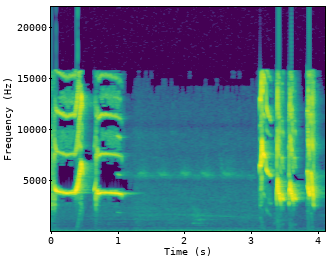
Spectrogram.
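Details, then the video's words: Loud song of an orange-headed thrush, played to get caged birds singing: two clear sustained whistles, a silent gap, then four quick emphatic chirped notes; steady low hum in the background. "Pancingan & Masteran ANIS MERAH Gacor Jeda Rapet Suara Keras || Burung Macet Pasti Ikutan Bunyi."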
